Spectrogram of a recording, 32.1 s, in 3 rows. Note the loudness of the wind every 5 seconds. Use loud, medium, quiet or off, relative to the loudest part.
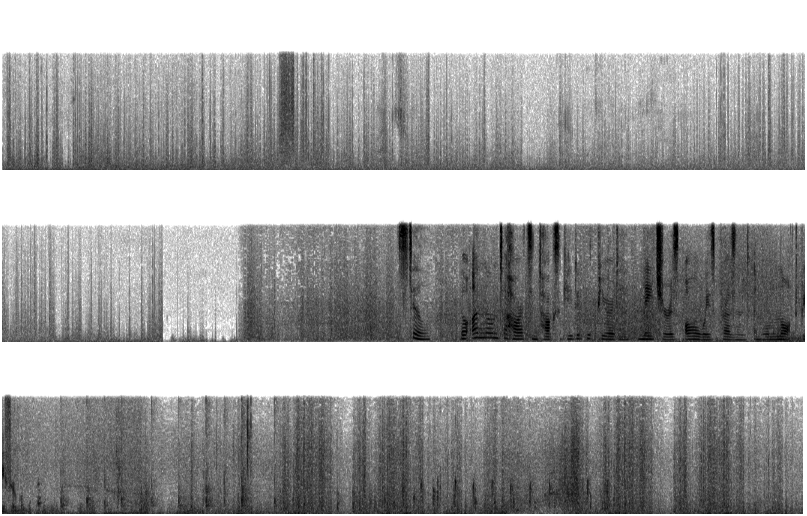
medium, quiet, medium, loud, loud, loud, loud.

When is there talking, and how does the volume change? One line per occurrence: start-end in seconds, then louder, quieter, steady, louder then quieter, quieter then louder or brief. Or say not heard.
15.9-21.7 steady.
